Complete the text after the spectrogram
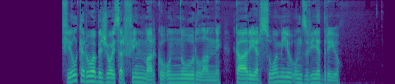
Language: Latvian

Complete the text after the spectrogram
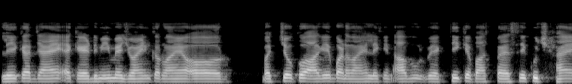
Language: Hindi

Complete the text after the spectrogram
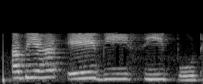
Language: Hindi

